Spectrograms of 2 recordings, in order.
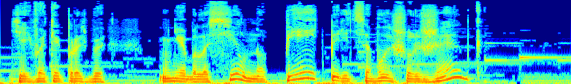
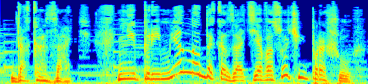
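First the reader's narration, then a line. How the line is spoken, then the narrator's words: Commanding exclamation. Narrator (Russian): Больше приказывая, чем прося, воскликнула Клавдия Ивановна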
